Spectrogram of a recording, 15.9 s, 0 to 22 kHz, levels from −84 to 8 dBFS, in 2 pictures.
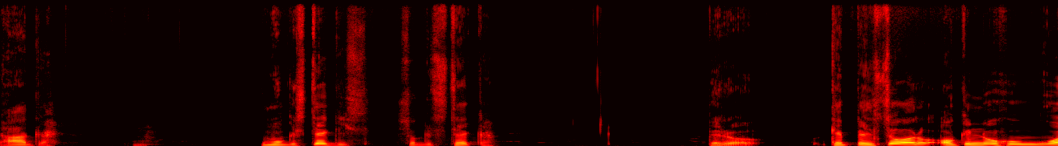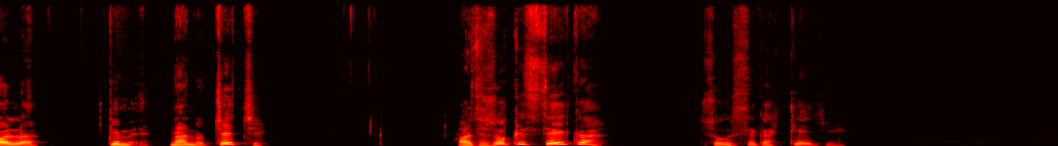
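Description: No technical faults can be heard anywhere in the speech recording.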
